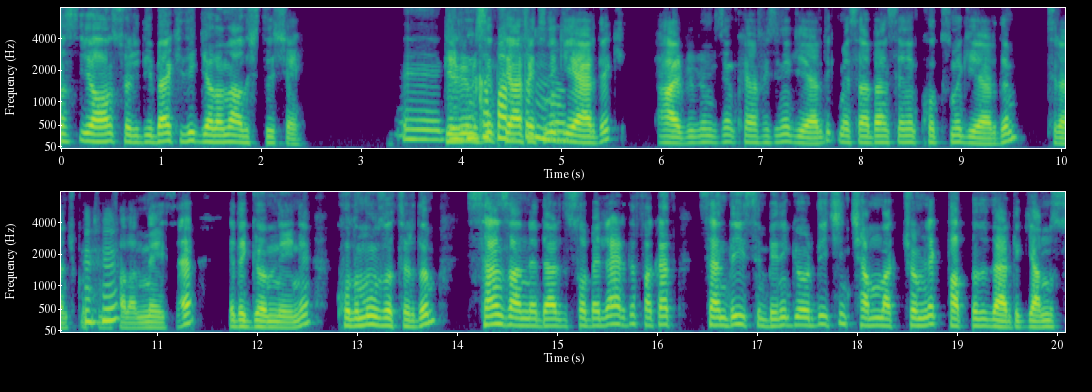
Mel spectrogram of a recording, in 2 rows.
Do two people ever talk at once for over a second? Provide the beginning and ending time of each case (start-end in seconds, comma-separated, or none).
3.8-5.1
